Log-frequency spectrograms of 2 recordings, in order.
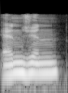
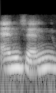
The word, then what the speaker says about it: N*GEN: for next generation but we like to pronounce it uh like engine the car engine that moves yeah or any engine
